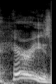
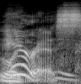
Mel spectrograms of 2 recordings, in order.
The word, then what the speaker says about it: Herries: ask you something so your last name is pronounced Harry's right yes that's 100% correct do people ever mispronounce it they do well how do they say it Harris Harris because that would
